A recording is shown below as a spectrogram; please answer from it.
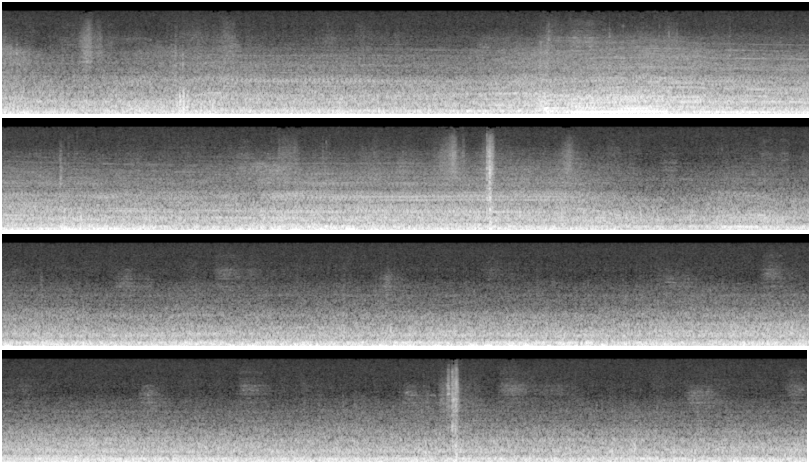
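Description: Road and engine noise inside a moving Toyota Crown's cabin: a steady low rumble, louder for a few seconds about six seconds in and again around eleven to thirteen seconds.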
